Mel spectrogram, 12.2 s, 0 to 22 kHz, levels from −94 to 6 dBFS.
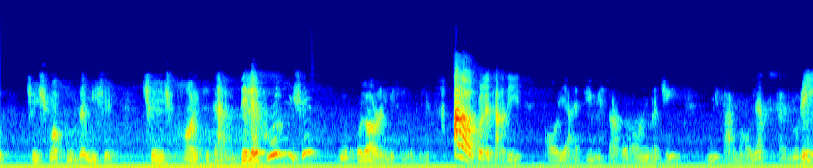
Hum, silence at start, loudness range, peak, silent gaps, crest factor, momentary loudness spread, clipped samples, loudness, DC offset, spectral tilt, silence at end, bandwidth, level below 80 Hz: none; 0 s; 18 LU; -2 dBFS; none; 24 dB; 19 LU; under 0.1%; -24 LUFS; under 0.1%; -4.5 dB/octave; 0 s; 5.8 kHz; -38 dBFS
